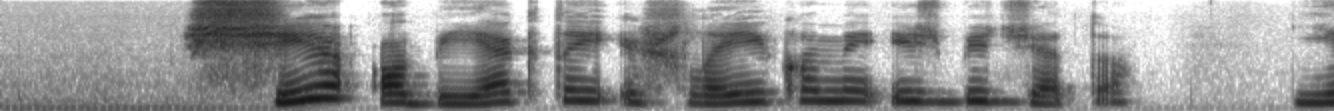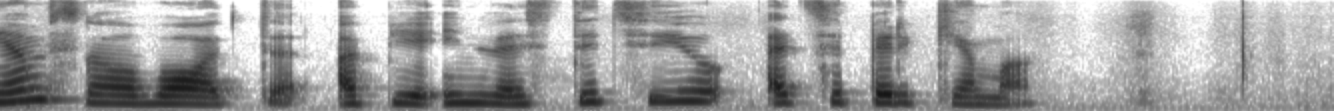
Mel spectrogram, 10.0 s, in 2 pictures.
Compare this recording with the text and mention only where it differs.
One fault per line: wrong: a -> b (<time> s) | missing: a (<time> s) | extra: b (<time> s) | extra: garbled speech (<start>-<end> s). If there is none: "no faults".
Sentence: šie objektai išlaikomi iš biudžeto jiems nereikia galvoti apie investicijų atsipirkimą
missing: nereikia (5.3 s)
